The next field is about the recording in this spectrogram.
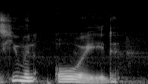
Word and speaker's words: humanoid: It's humanoid. – Yeah. Unfortunate. – Humanoid. – That's all right. We'll accent on the oid.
